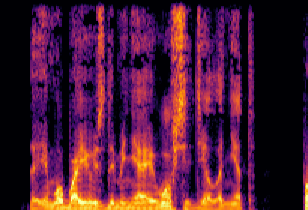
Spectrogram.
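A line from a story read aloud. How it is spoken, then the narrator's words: Flattered muttering. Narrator (Russian): пробормотал польщенный гном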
